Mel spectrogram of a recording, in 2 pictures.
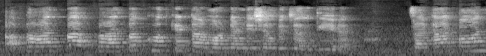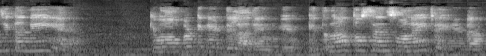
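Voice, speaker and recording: A high, bright female voice comes through from far off. She argues insistently and with a sense of grievance, firing rhetorical questions in an echoey, faintly noisy call recording. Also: moderate pace. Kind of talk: phone call, pleading argument.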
